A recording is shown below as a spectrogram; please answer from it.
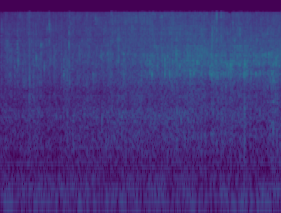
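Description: Japanese tonkatsu pork searing in hot oil over high heat, a steady faint hiss and crackle that swells slightly louder toward the end, with no voices.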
